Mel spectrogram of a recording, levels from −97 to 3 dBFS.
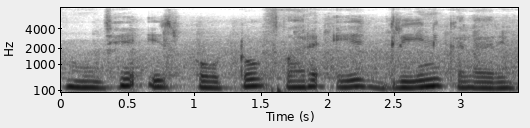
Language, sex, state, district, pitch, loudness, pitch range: Hindi, female, Madhya Pradesh, Umaria, 175 Hz, -14 LUFS, 160-190 Hz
